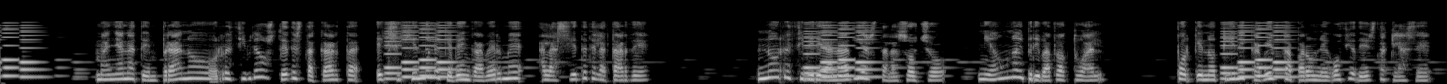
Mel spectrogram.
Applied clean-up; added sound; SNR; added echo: classical method Wiener filter.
